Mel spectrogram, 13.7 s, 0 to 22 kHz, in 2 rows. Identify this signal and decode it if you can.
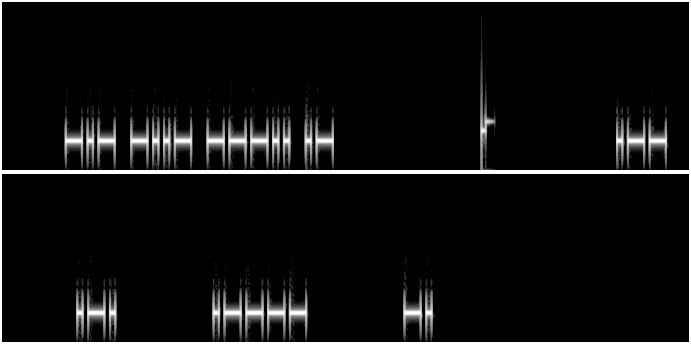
Morse code, heard as a keyed tone, about 21 wpm, spaced as for 11 wpm, 700 Hz. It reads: KX8A WR1N
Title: USA Call Signs - 4 Characters - 6x Character Spacing - 22wpm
